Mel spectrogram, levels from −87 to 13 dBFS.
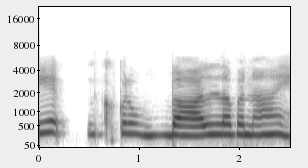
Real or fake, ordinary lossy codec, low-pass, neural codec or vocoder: fake; none; none; codec, 16 kHz, 1 kbps, X-Codec, WavLM features, trained on Multilingual LibriSpeech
